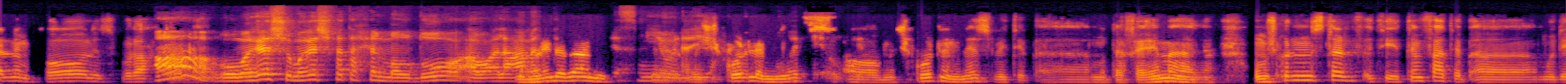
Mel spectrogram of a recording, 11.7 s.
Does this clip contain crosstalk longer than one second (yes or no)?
yes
